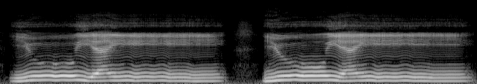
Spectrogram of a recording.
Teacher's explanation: Yu yai gitu, ada suara sedikit cempreng di hidung ya. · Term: idgham bil gunnah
